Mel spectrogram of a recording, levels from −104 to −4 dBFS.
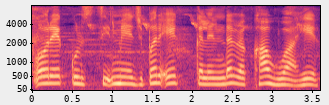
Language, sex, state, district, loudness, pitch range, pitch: Hindi, female, Uttar Pradesh, Saharanpur, -15 LUFS, 215-250 Hz, 235 Hz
